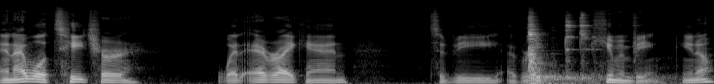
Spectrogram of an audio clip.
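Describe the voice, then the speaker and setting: On a very clean recording with a silent background, a man with a Spanish accent speaks very slowly in a fairly low pitch. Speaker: podcast co-host. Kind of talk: casual chat. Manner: animated.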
